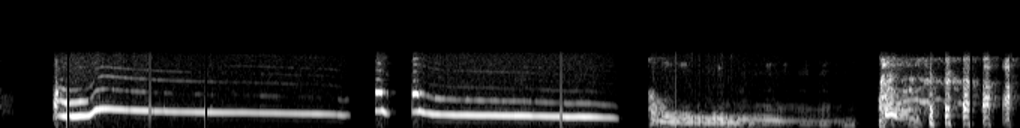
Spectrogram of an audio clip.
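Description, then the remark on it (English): A person imitates a wolf howl with long, sustained, wavering voiced howls, several in a row, loud, ending in a rougher, broken yelping burst. “A wolf really howls like this.”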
